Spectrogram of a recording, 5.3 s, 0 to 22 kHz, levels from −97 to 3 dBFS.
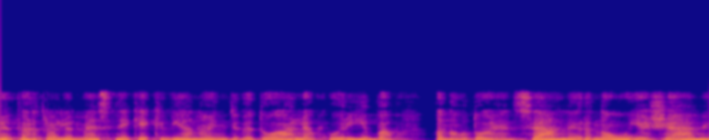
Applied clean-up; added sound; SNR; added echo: neural mask model DeepFilterNet 3.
